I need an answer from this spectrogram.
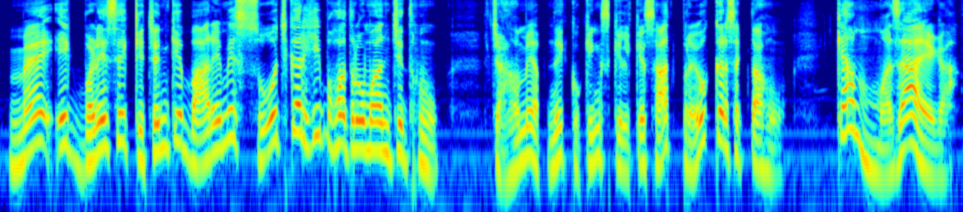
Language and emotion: Hindi, happy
